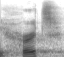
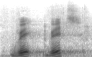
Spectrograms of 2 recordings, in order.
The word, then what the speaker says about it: Hertz: honored guest is emily hertz am i pronouncing that correct ritz oh the h is silent okay emily is a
